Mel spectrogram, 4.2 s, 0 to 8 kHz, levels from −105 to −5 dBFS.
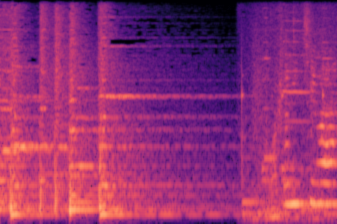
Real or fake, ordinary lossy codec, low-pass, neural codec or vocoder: real; none; none; none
